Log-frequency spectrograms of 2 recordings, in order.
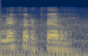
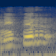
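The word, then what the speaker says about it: nfr: تتنطق كلها على بعض مره واحده، نفر، ما نقولش نفر فر، لا، هي نفر والفير والري دي داخلين فيها، يبقى نفر.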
